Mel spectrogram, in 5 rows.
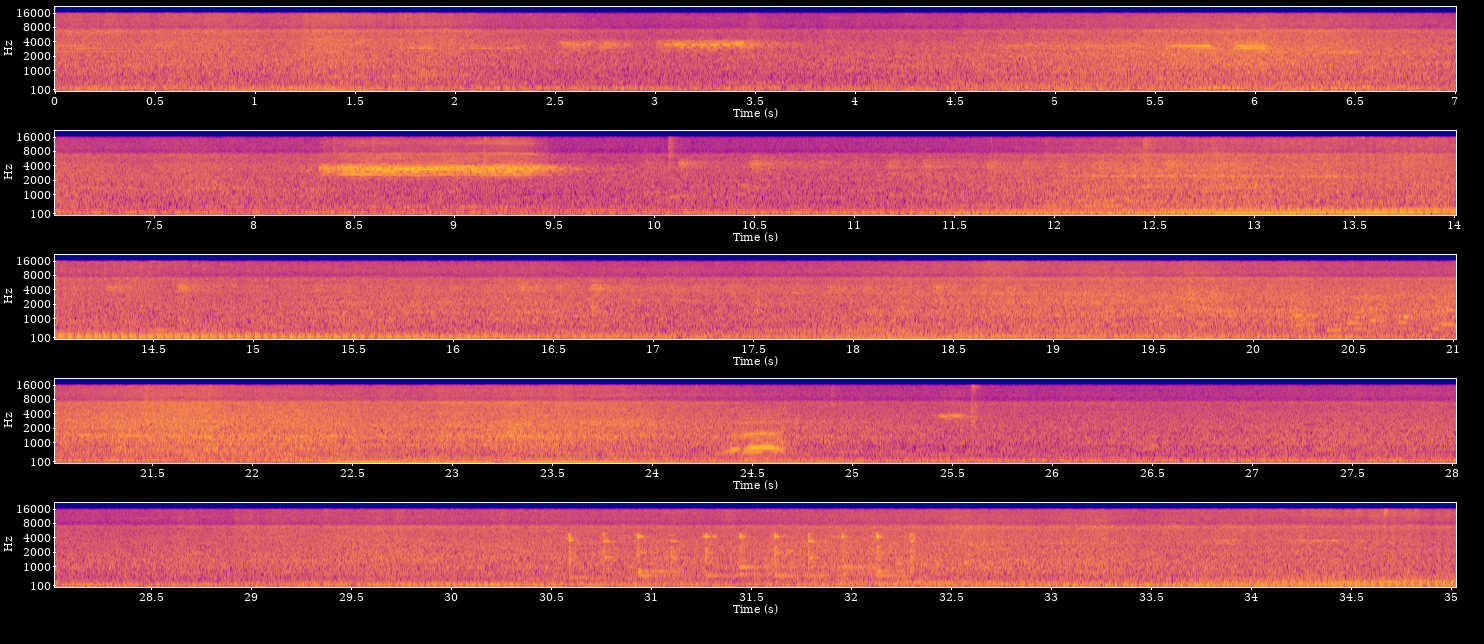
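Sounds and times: phone electronic tones: 30.6 - 33.1.

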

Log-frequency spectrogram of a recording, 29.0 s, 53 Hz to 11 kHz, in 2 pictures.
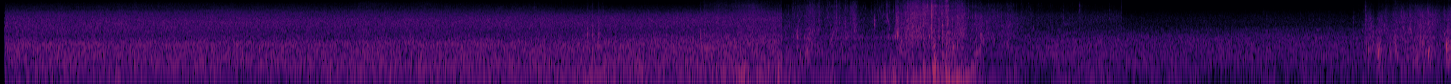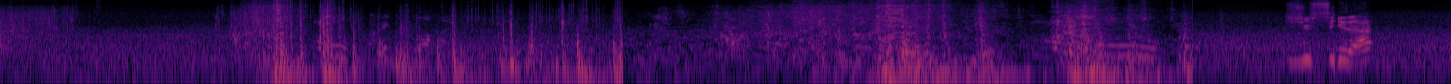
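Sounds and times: wind and water rushing: 0.0 - 29.0
fish thrashing and splashing: 7.8 - 10.4, 16.7 - 17.9.

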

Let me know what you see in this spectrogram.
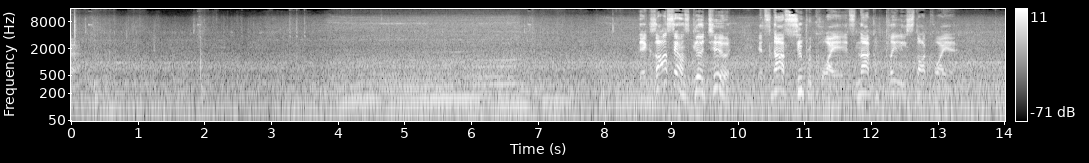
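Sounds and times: road noise: 0.0 - 14.0.

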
